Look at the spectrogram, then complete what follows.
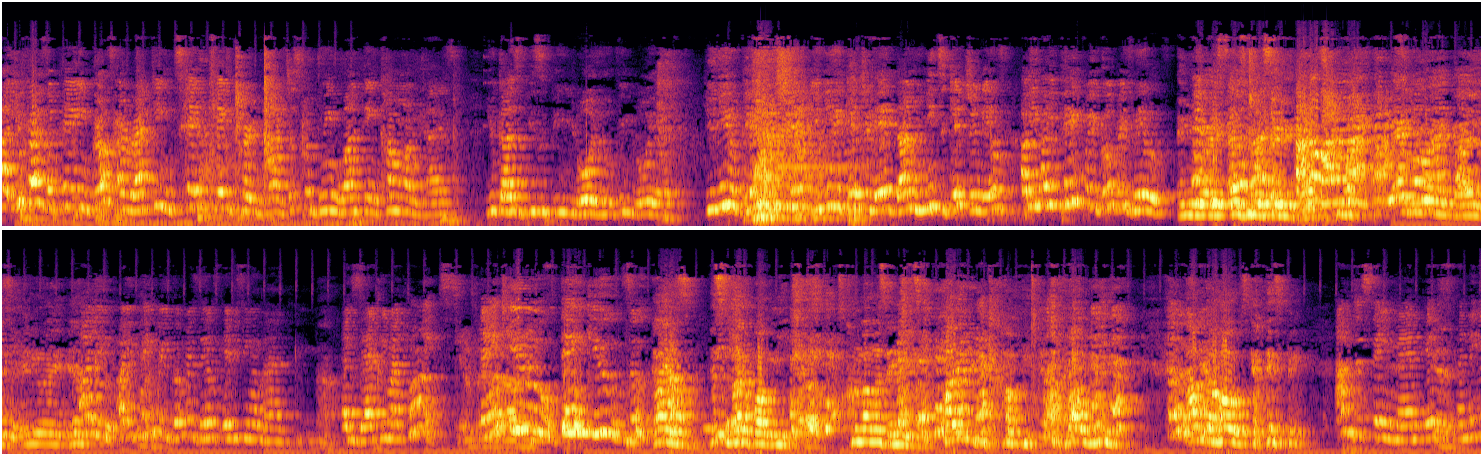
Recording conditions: poor sound quality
